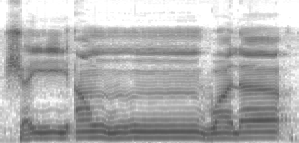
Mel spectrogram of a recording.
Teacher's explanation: نون تنوین کے بعد واو ہے، تو یہاں پہ ادغام حقیقی مع الغنہ ہوگا، 2 حرکت کے برابر غنہ کریں گے، اور یہ اس کو حمزہ کو واو کے ساتھ ملا کر پڑھیں گے، تو حمزہ 2 زبر با اون ہوگا، حمزہ 2 زبر با اون، شیئا ولا۔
